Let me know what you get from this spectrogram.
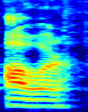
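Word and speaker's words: hour: यहाँ पे आप देखोगे तो आपको एच साइलेंट नजर आएगा, ओ यू आर पढ़ना पड़ेगा आवर, एन आवर पढ़ना पड़ेगा, इसको एन हावर नहीं पढ़ना पड़ेगा।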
